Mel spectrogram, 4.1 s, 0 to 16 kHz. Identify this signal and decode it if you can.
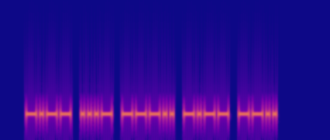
Morse code, heard as a keyed tone, about 27 wpm, 700 Hz. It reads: YV8YZ
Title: DXCC-100 Call Signs - 5 Characters - 28wpm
